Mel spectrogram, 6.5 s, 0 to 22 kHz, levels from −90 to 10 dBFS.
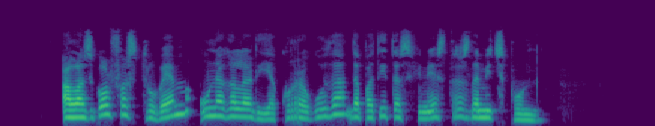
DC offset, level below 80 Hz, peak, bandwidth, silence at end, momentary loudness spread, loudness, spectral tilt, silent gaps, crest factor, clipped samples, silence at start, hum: under 0.1%; -72 dBFS; -6 dBFS; 9.2 kHz; 1.15 s; 12 LU; -26 LUFS; -6 dB/octave; none; 22 dB; under 0.1%; 0.6 s; none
